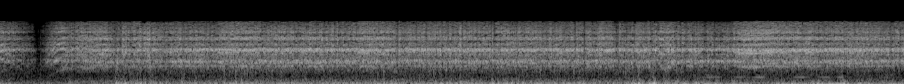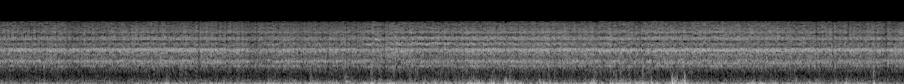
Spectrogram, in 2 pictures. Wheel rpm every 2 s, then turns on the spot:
160, 230, 230, 230, 230, 230, 230, 230, 230.
none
